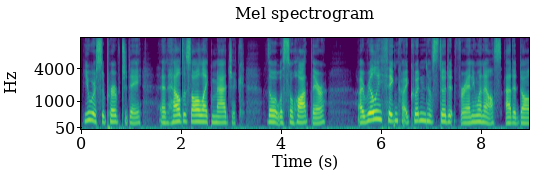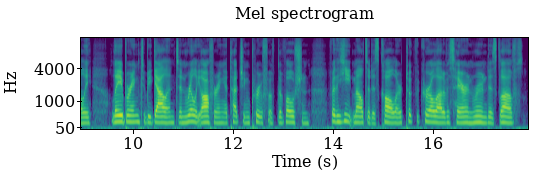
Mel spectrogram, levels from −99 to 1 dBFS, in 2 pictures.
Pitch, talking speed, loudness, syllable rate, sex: 185 Hz, 195 wpm, -20 LUFS, 5.3 syllables/s, female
